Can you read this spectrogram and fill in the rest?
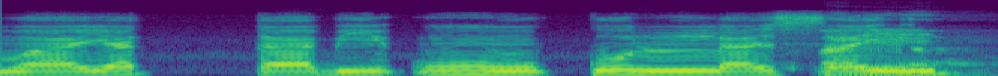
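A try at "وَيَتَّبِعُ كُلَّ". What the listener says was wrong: Wayattabi'u kulla. Wayattabi'u. Mu-nya pendek. Coba diulang dari situ aja.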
